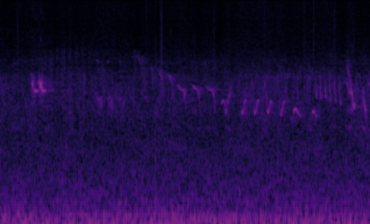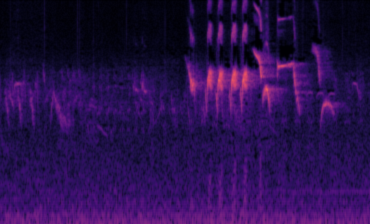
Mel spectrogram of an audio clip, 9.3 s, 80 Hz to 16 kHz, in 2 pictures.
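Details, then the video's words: Reed Bunting in the Matsalu reed beds, a 1979 field recording: a busy, soft chorus of distant reed birds chattering and ticking, then near the end a loud, close phrase of rapid, repeated high chipping notes. "Reed Bunting"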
